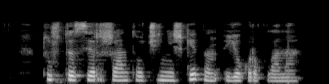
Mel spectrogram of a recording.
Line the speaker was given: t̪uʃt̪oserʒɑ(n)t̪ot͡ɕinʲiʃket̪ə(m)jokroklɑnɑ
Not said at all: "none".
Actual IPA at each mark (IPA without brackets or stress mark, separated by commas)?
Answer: n, n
